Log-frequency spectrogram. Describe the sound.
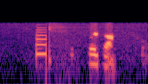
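A single short electronic keypad tone from pressing zero on a telephone, a clean steady beep lasting a fraction of a second, followed by a few brief bursts of voice.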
